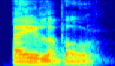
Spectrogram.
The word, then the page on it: bailable: British English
